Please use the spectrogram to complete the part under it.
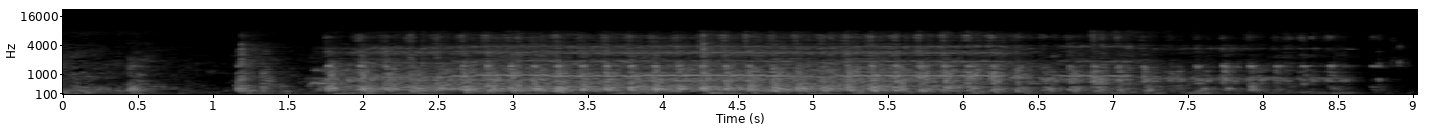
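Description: A quilting machine stitches an edge-to-edge pattern on a quilt, a fast, steady mechanical chatter running continuously for several seconds after a brief start, fairly faint and close.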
